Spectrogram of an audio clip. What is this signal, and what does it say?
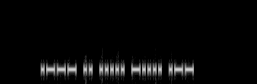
Morse code, heard as a keyed tone, about 41 wpm, 700 Hz. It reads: JI56W
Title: Five Challenging Letter-Number Combinations 45wpm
